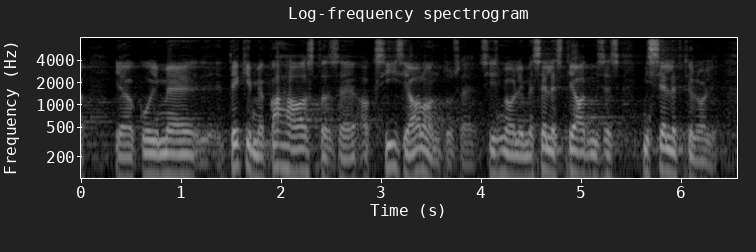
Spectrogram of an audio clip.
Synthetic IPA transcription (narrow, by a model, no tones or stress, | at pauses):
jɑkujme̞t̪e̞ɡ̥ime̞kɑɦe̞ɑːst̪ɑse̞ʔɑksiːsiɑlɑnd̪̥use̞̰siːsme̞o̞lʲime̞se̞lːe̞st̪e̞ɑd̪mise̞s | misːe̞lːet̪̚kylo̞lʲḭ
